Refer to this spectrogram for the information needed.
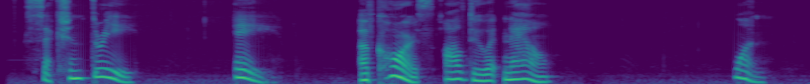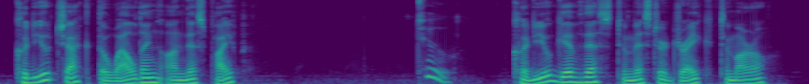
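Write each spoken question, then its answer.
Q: Of course, I'll do it now.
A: 1: Could you check the welding on this pipe?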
